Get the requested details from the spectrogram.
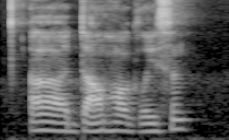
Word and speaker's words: Domhnall Gleeson: Domhnall Gleeson.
